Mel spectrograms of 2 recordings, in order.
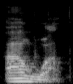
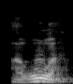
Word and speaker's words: agua: Ahora vamos con la siguiente que es agua. A agua. A ver, vamos a ver cuál es la sílaba tónica. Vamos a darle fuerza a la agua. Sí, se escucha bien.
